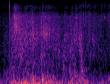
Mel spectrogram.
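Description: Wind buffeting the microphone on an open fishing boat under way on choppy water, an uneven low rumble that rises and falls.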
